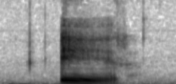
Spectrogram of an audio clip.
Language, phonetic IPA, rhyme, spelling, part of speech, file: Hungarian, [ˈeːr], -eːr, ér, noun / verb, Hu-ér.ogg
- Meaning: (noun) 1. blood vessel (artery, vein, or capillary) 2. vein (a thickened portion of the leaf containing the vascular bundle) 3. brook, streamlet, rill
